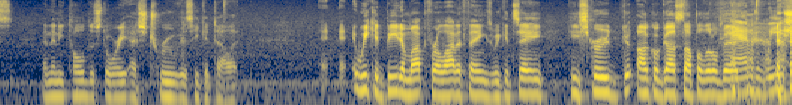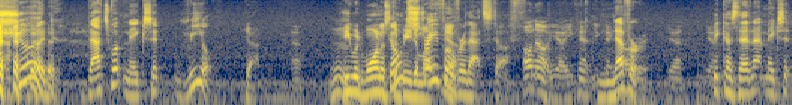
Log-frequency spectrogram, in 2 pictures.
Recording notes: Our hosts had the honor of being able to record live at the Ernest Hemingway home and museum in Key West, Florida.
